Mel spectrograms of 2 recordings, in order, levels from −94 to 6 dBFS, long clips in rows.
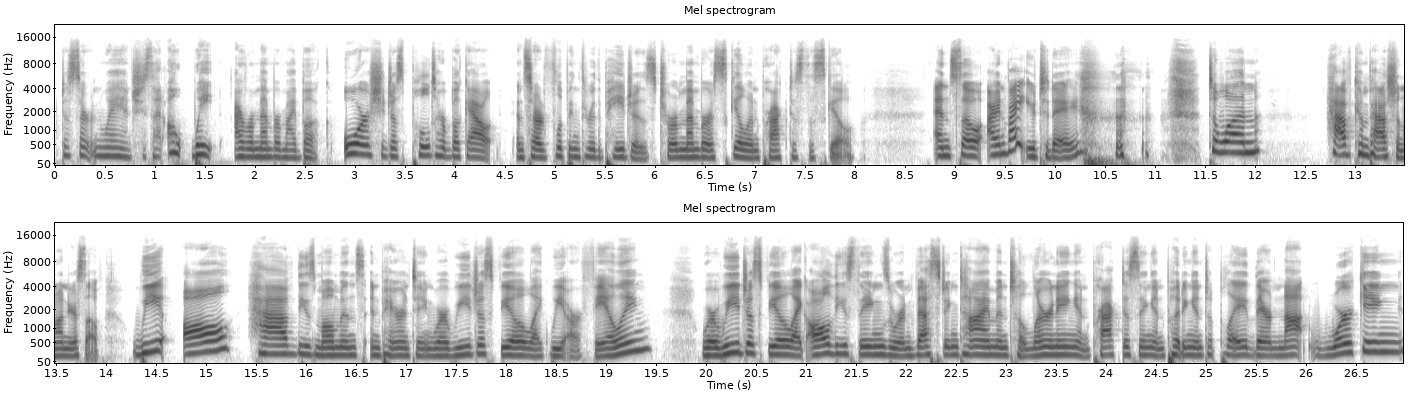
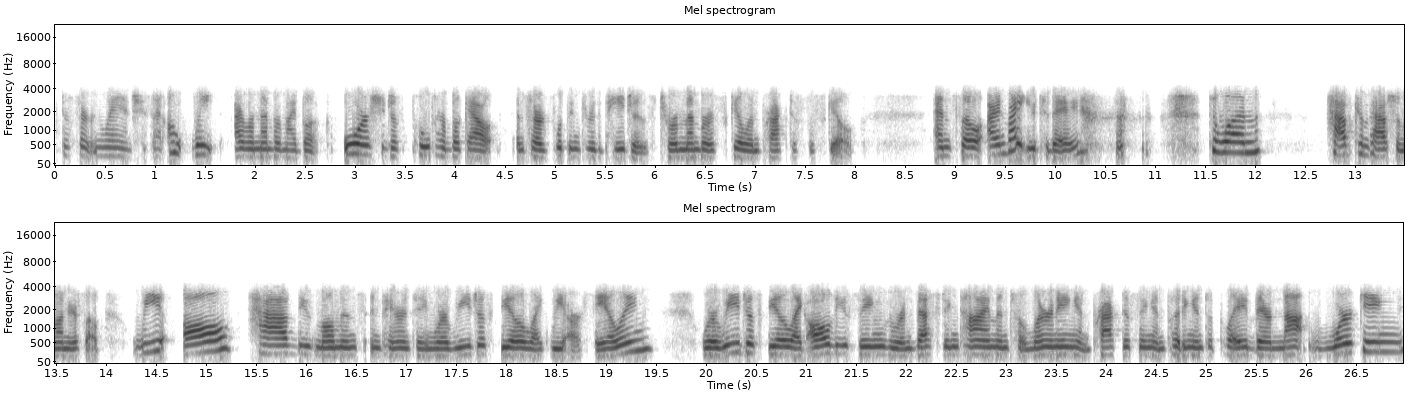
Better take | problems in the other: first | phone-call audio; poor line

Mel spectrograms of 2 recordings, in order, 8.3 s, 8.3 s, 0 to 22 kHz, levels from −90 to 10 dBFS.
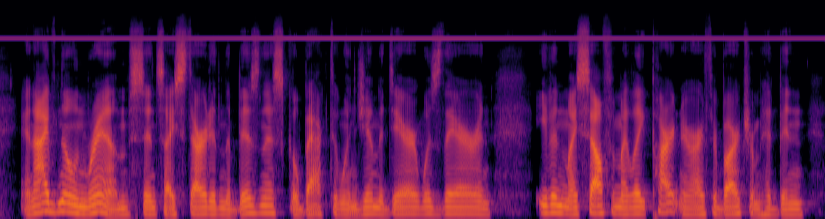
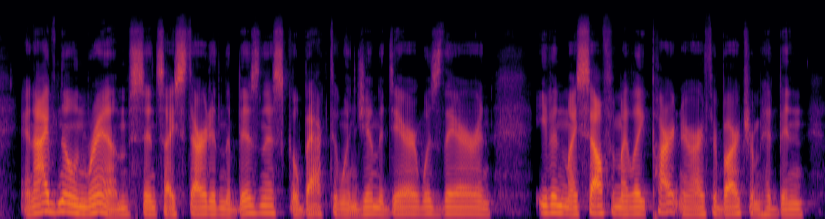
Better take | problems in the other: second | high-pitched whine; noticeable; throughout; 10.5 kHz, 15 dB below the speech

